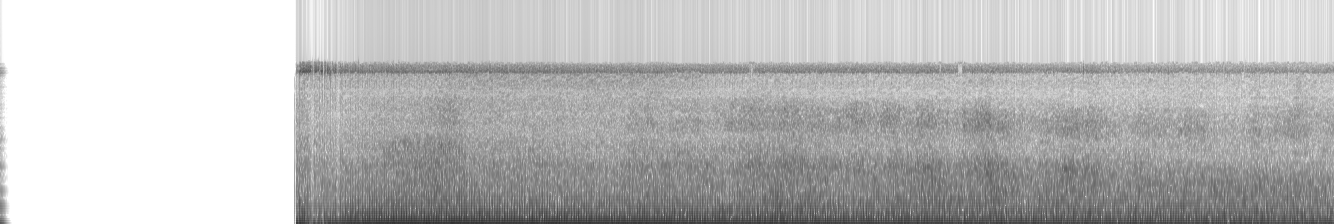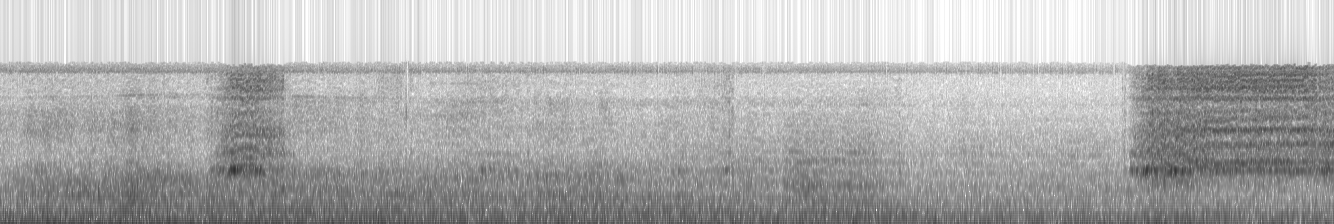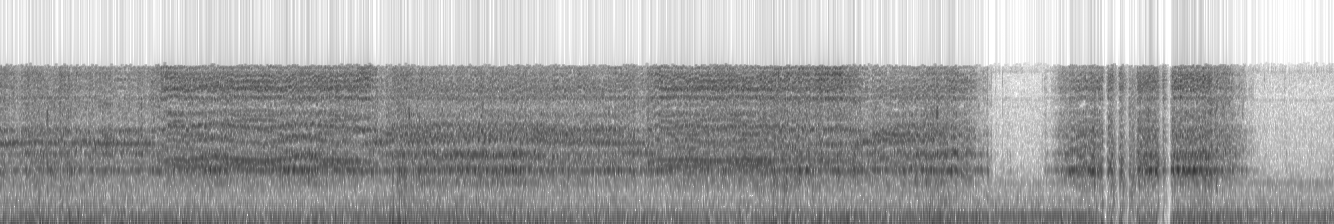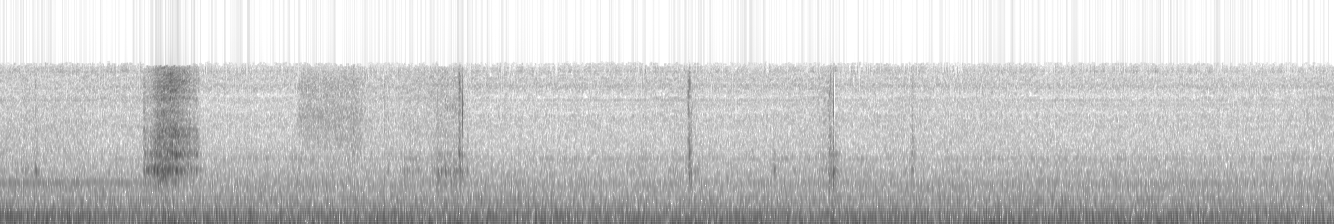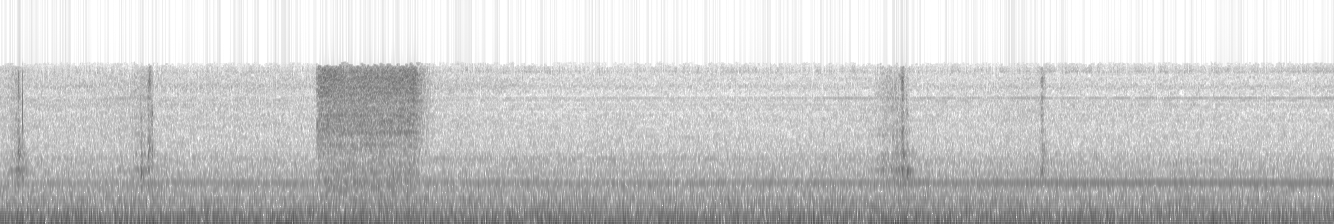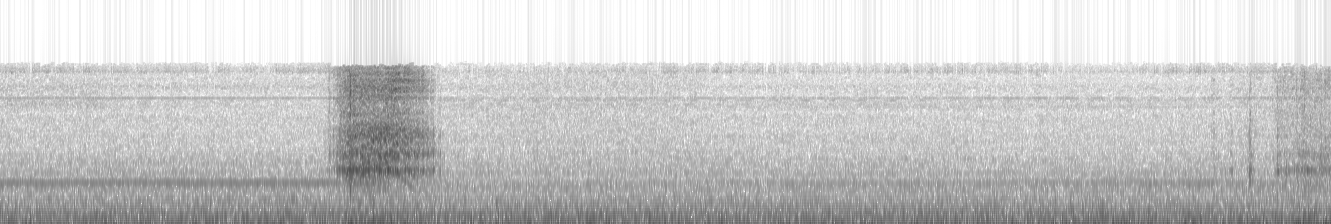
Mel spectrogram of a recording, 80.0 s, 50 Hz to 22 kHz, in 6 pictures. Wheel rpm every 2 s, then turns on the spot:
0, 0, 0, 0, 0, 0, 0, 10, 20, 0, 0, 0, 110, 160, 160, 160, 160, 150, 100, 30, 10, 10, 10, 0, 0, 0, 0, 0, 0, 0, 0, 0, 0, 0, 30, 10, 0, 0, 0, 10.
16-18 38-42 78-80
